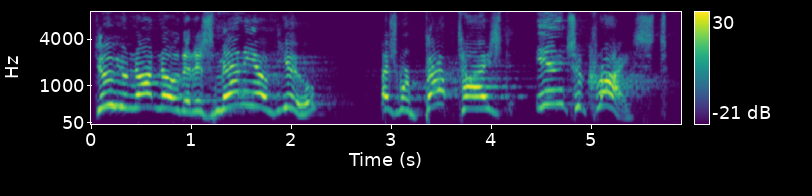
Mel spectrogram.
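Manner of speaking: high, loud, drawn-out scripture declamation; full-force preaching. Acted. Preacher challenging the church with Romans, full-force preaching. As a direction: belt out the verse slowly to the whole room.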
